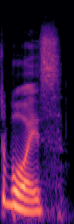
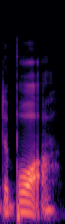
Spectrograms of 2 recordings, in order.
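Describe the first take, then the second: First: The name is pronounced in a non-French style. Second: The name is pronounced in a French style. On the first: The speaker calls it right. "But it's Du Bois" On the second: The speaker calls it wrong. "I have always pronounced his name Dubois because it's French"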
